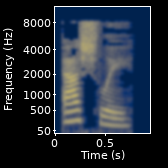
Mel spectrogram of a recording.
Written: ashlie

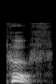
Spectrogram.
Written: poof

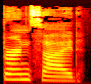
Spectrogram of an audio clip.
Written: burnside

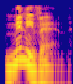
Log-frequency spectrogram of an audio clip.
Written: minivan

